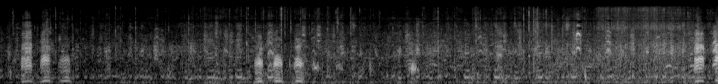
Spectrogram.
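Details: Hungry young geese, grown from goslings, begging for bread in snow at Sloterpark, Amsterdam, 3 February, recorded on a Sanyo-SH1. Scattered short nasal honks come in small clusters over steady background hiss.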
